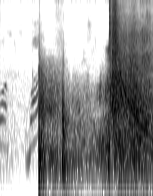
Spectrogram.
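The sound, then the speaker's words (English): Artillery rounds explode in Bucha. A sharp, heavy blast is followed by a smaller boom and then another loud explosion that trails into a long, rolling rumble. A voice is briefly heard just before the first blast. “We hug the earth. Two more artillery rounds.”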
